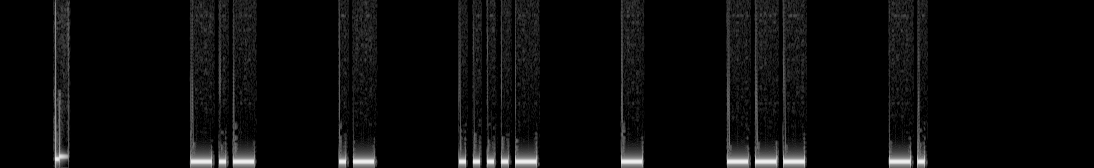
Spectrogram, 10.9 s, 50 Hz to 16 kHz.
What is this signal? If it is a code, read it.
Morse code, heard as a keyed tone, about 17 wpm, spaced as for 8 wpm, 700 Hz. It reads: KA4TON
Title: USA Call Signs - 6 Characters - 4x Character Spacing - 17wpm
